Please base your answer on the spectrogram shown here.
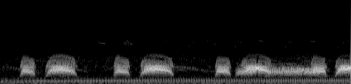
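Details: Spotted dove lure call aimed at wild birds: paired coos, a clipped note then a fuller, rounder one, repeated about every second, the last pair running into a drawn-out tone, over a low hum.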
